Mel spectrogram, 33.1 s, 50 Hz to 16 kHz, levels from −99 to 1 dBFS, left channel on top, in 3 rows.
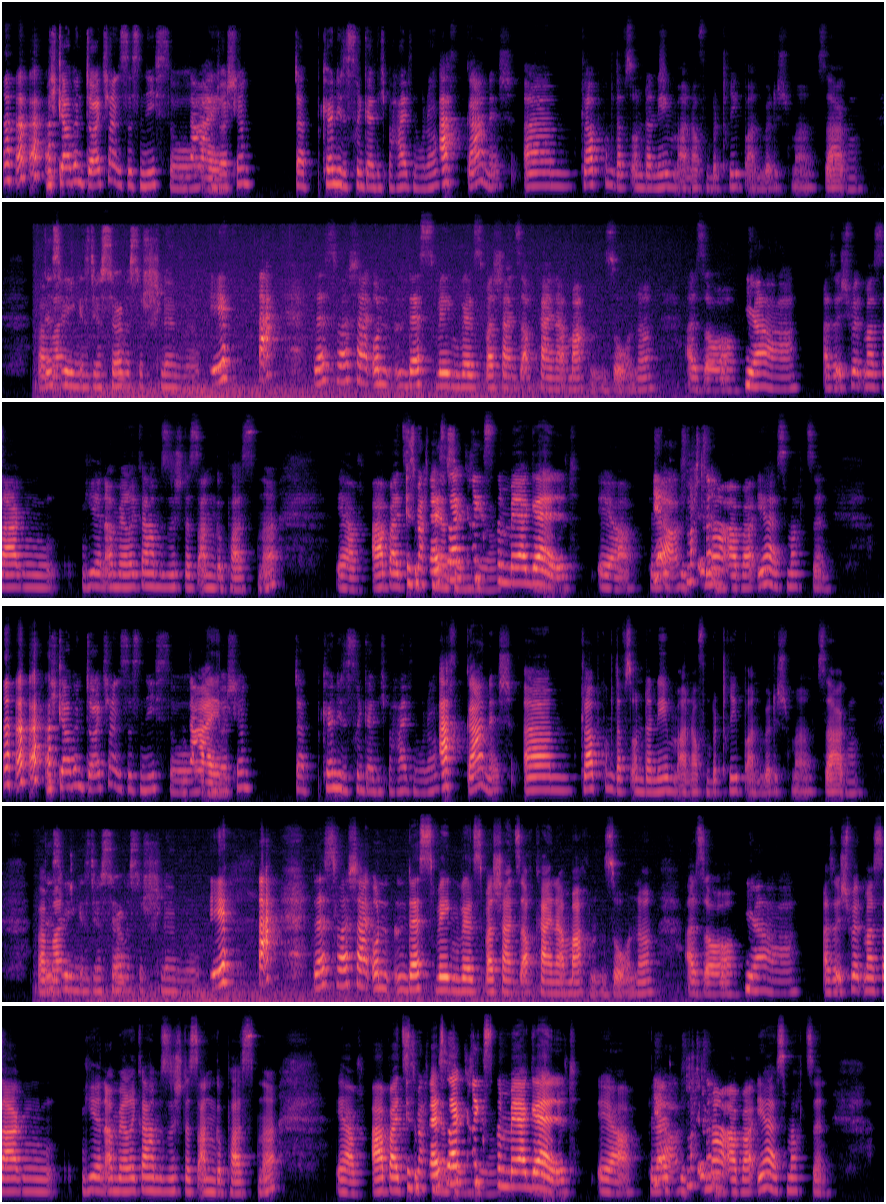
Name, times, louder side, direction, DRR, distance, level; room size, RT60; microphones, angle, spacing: voice 1, 0.0-0.7 2.3-2.8 5.5-10.7 11.5-11.9 12.4-12.5 13.6-19.2 19.6-20.2 21.3-22.7 23.0-25.9 26.2-27.1 27.4-29.2 29.5-30.4 30.7-32.4, right 5 dB, 50° right, 0.5 m, -33 dB
voice 2, 0.6-3.1 3.7-5.5 11.6-13.5 20.3-21.0 27.1-28.2 30.2-31.1, left 4 dB, 25° left, 0.3 m, -39 dB
sound 1, 11.4-20.1, left 2 dB, 90° left, 0.5 m, -54 dB
4.4 x 3.6 x 2.3 m
head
